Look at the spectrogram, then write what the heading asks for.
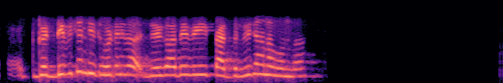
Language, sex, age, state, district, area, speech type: Dogri, female, 18-30, Jammu and Kashmir, Reasi, rural, conversation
